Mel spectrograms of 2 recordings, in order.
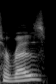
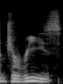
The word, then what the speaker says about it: Jerez: I'm pretty sure it's pronounced Jerez, but we were in a big Discord call group yesterday, and I think we settled for Jerez. So we're going to start calling this track Jerez.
